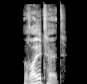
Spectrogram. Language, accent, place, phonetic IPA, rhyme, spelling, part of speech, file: German, Germany, Berlin, [ˈʁɔltət], -ɔltət, rolltet, verb, De-rolltet.ogg
- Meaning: inflection of rollen: 1. second-person plural preterite 2. second-person plural subjunctive II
